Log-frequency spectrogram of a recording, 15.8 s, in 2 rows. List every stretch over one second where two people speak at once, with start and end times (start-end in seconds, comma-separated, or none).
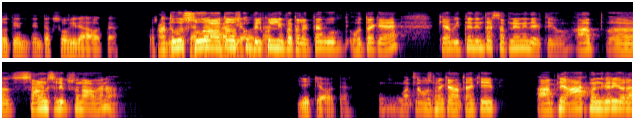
1.9-3.4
